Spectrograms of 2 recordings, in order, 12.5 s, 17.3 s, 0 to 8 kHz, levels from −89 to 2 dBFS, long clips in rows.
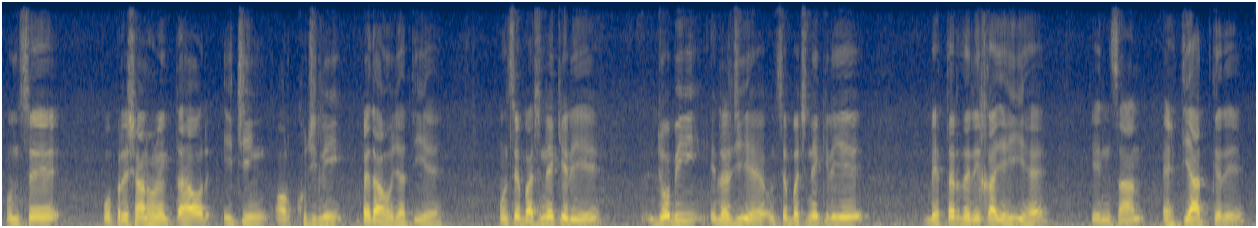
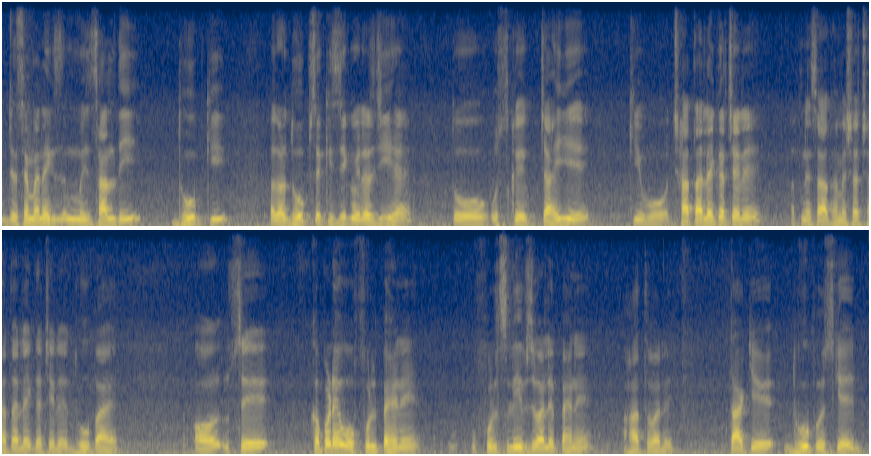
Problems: constant background noise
